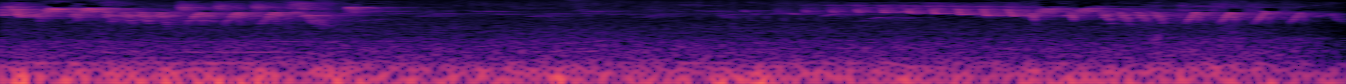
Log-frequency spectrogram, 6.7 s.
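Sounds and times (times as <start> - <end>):
bird song: 0.0 - 6.7.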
